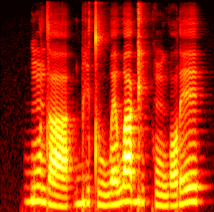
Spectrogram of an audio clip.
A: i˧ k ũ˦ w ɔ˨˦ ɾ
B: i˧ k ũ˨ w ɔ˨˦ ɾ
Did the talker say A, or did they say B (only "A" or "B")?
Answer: B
